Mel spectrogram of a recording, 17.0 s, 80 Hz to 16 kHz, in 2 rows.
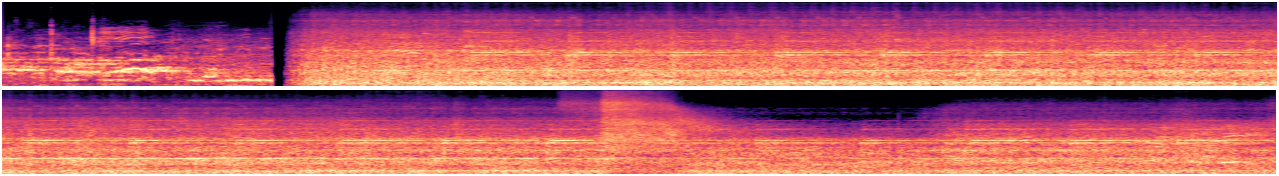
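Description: The Shah Hussain Express, a sixteen-by-32-load train with ten economy coaches, rumbles steadily along platform 2 of a busy railway station, loud and close, its wheels clattering and squealing, with crowd chatter and a passing burst of hiss.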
